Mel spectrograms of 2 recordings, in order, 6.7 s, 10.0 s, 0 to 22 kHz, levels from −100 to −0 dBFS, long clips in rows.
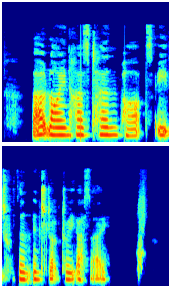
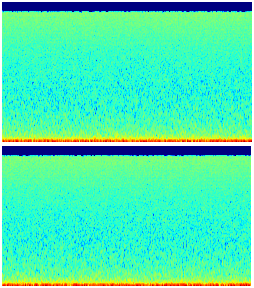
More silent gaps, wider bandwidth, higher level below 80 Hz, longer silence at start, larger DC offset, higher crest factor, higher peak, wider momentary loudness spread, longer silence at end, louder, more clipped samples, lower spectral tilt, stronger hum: neither; second, 11.5 kHz vs 16.5 kHz; second, -62 dBFS vs -20 dBFS; first, 0.6 s vs 0 s; neither; first, 20 dB vs 12 dB; about the same, -2 dBFS vs -4 dBFS; first, 16 LU vs 1 LU; first, 0.5 s vs 0 s; first, -20 LUFS vs -27 LUFS; neither; first, -6 dB/octave vs -3.5 dB/octave; neither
